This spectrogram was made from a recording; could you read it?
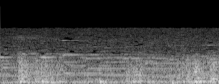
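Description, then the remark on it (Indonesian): Rain starts to fall at night on a quiet intercity road beyond Bogor and Sukabumi, Indonesia, while someone rides a motorbike: a steady, dense hiss with a deep rumbling undertone, continuous and fairly loud throughout, with no voices present. “hujan mulai turun.”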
